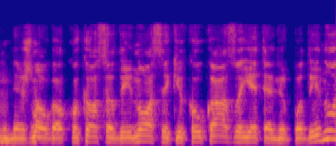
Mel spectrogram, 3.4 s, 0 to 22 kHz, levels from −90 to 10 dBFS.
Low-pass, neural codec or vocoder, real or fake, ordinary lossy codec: 10.8 kHz; none; real; AAC, 64 kbps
